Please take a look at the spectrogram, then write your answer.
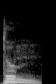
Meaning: dumb, stupid
- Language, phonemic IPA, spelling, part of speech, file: German, /dʊm/, dumm, adjective, De-dumm.ogg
